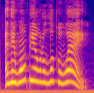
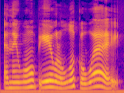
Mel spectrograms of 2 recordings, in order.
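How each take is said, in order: First: Quick, higher and louder; rushing with delight; giddy excitement; thrilled. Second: Lower, heavier voice; grim at being watched; low and glum; dreading. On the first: Star delights in attention. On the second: Sister fears the attention. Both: Acted.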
